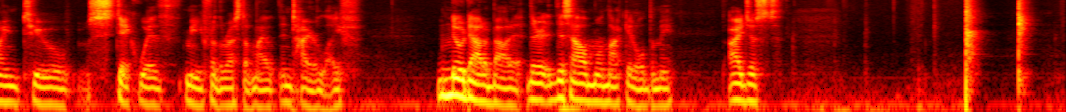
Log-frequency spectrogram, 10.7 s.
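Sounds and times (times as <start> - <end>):
speech: 0.0 - 3.7, 4.4 - 7.9
slow hand clap: 9.7 - 10.4.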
